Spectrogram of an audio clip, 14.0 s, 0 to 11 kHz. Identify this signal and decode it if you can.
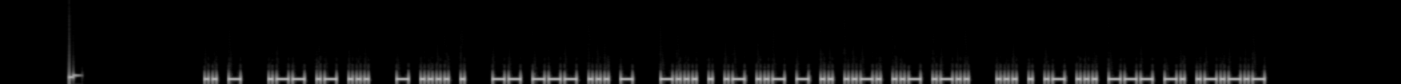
Morse code, heard as a keyed tone, about 30 wpm, 700 Hz. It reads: IT WAS THE MOST BEAUTIFUL SEASON.
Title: Sentences from Top 1400 Words 30wpm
